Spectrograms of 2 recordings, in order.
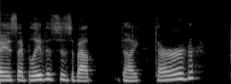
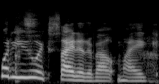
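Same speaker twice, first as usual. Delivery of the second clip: ordinary delivery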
